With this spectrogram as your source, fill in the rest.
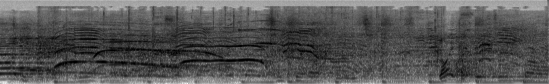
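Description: Spectators at a soapbox derby whoop and cheer loudly together, voices overlapping in a dense, sustained crowd roar with shouted calls rising above it.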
